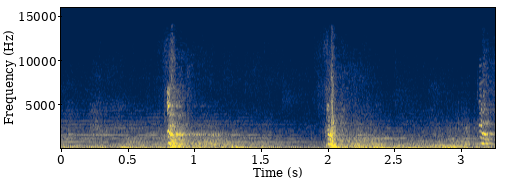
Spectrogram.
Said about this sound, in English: Jack thumps Marion's chest.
